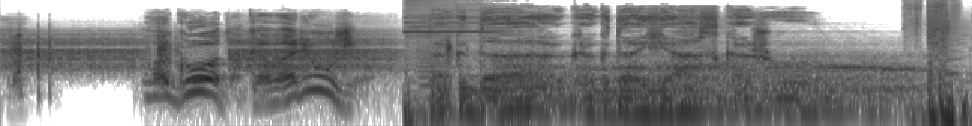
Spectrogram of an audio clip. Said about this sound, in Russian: Так, опять помехи.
